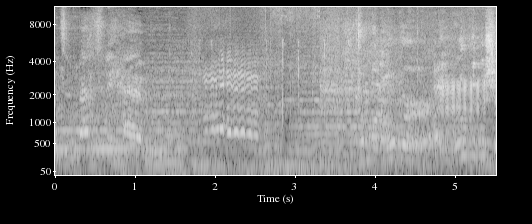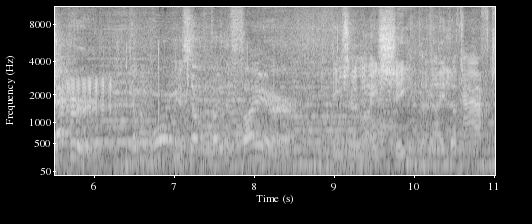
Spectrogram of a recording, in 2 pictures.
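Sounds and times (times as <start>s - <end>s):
background music: 0.0s - 11.0s
sheep bleating: 1.8s - 2.7s, 4.7s - 6.5s.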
